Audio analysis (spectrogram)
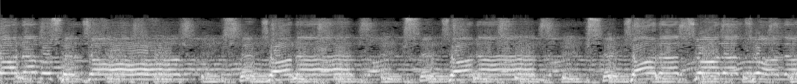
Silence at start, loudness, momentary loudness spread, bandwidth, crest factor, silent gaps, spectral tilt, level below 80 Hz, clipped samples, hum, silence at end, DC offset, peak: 0 s; -7 LUFS; 5 LU; 11 kHz; 6 dB; none; -4.5 dB/octave; -32 dBFS; 2%; none; 0 s; 0.3%; 0 dBFS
